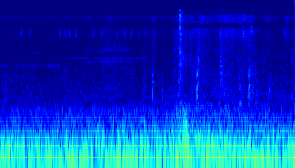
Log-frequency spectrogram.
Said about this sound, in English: Man. It's all windy and stormy out.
